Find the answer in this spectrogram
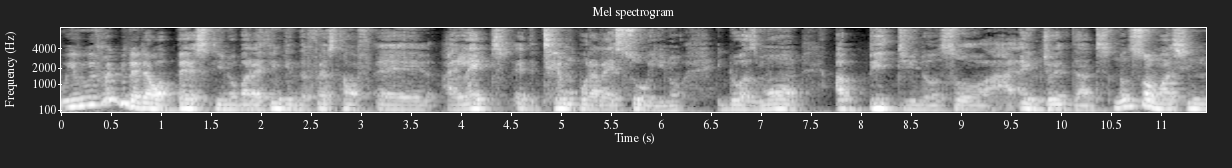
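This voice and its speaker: A man's somewhat breathy, medium-pitched voice in a South African accent, dark and mellow in tone, with audible room echo. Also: ordinary pitch variation, moderate pace. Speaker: football fan vlogger. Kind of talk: casual commentary vlog. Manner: halting, many fillers; mumbles.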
